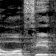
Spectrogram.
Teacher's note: ওয়াও ঠোঁট গোল করে উচ্চারণ করতে হবে ওয়াফির র বারিক হবে ওয়াফির আও জবরের বাম পাশে জজম ওয়ালা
